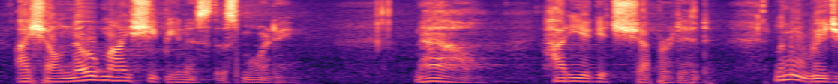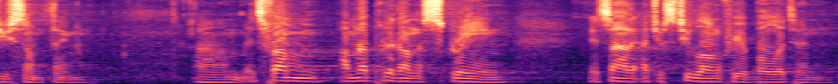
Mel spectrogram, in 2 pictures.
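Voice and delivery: normal talking voice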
